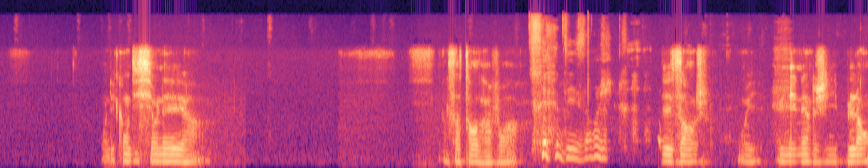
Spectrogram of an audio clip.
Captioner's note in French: rires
